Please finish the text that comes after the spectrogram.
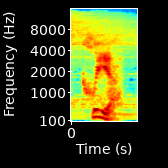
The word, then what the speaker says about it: Kleha: Before we hop off here, how do you pronounce your last name? Clea.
